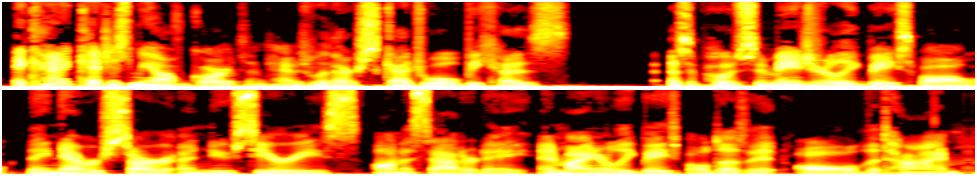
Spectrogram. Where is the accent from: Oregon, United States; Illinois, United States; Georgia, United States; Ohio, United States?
Illinois, United States; Central; now in Arkansas, United States; I'm from Illinois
